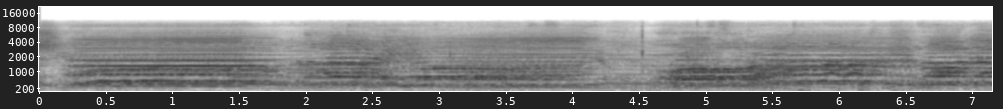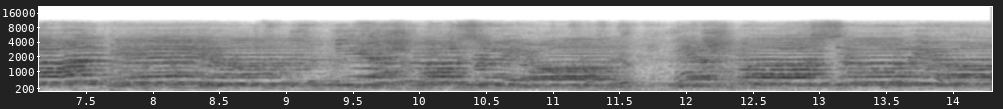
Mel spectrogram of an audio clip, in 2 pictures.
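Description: Women's vocal ensemble singing a Lithuanian song in several-part harmony, in phrases of a few seconds with short breaks between them.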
